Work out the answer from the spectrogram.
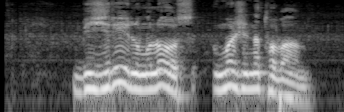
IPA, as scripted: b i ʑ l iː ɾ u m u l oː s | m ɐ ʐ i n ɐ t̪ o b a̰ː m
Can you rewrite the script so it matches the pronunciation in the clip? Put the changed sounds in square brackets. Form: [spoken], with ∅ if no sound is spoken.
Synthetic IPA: b i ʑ [ɾ] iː [l] u m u l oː s | m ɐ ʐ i n ɐ [t̪ʰ] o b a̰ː m

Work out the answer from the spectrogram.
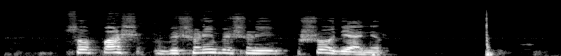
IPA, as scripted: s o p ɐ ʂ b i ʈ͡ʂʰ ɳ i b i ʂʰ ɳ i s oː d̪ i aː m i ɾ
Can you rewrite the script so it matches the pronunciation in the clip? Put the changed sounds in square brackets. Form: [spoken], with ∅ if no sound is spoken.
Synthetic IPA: s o p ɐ ʂ b i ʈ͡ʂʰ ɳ i b i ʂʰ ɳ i [ʂ] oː d̪ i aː [n] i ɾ

